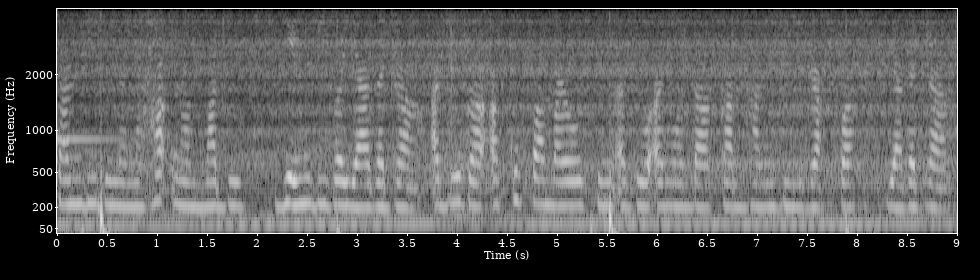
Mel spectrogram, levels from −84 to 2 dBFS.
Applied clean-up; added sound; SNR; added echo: none; Chewing, mastication; 12 dB; reverberation time 0.2 s.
